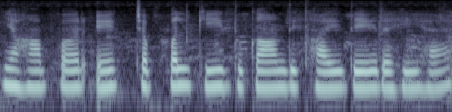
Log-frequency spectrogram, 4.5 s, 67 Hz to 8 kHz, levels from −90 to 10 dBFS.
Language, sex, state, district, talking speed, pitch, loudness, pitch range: Hindi, male, Chandigarh, Chandigarh, 130 wpm, 195 Hz, -18 LUFS, 190-205 Hz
